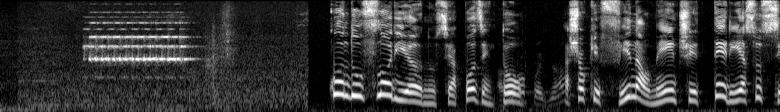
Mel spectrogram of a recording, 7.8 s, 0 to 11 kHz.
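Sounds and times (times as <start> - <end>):
quiet hiss: 0.0 - 7.7
electronic telephone trilling ring: 0.2 - 3.0
speech: 3.4 - 7.7.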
